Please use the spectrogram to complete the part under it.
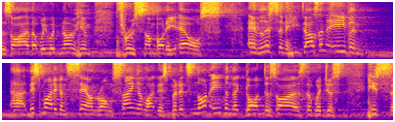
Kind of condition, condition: setting, large echoing room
